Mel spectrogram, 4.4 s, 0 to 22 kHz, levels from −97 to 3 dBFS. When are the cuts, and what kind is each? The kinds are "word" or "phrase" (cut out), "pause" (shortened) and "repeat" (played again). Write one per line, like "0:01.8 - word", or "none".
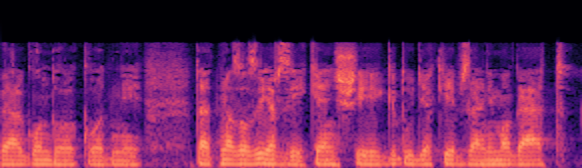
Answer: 0:01.6 - word
0:03.0 - phrase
